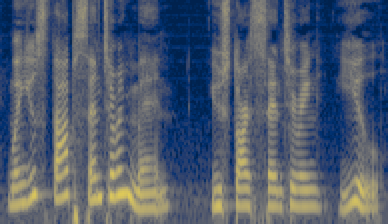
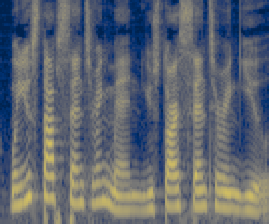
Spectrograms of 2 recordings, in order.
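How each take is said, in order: First: It is spoken at a slower pace. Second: It is spoken at a fast pace. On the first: "I'll say it slower" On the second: "I know I speak fast"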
